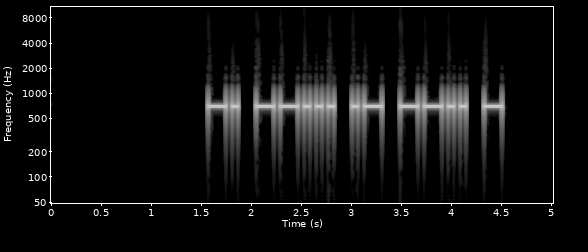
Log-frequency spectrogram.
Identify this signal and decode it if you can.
Morse code, heard as a keyed tone, about 20 wpm, 700 Hz. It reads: N7AZT
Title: Speed Racing - USA 1x3 Call Signs 17wpm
